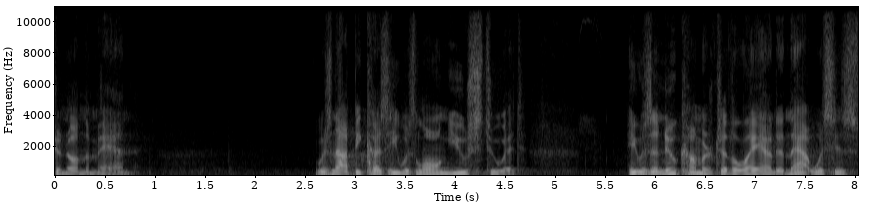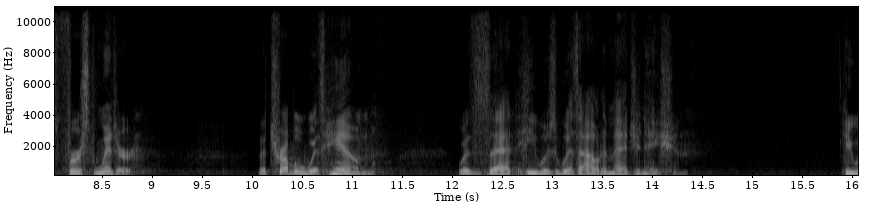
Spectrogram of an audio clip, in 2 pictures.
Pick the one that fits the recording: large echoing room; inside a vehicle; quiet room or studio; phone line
large echoing room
